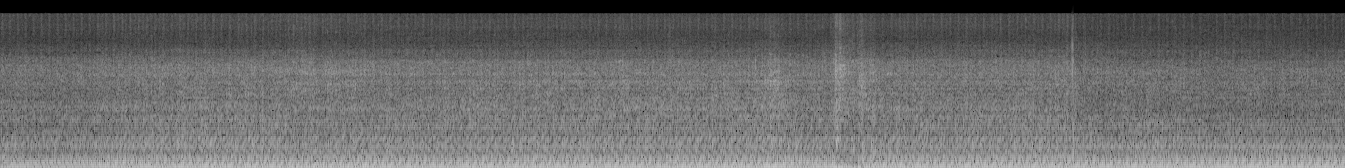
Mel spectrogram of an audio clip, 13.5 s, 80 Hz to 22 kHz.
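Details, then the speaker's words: 360 5.9 V8 idling rough and high: steady but slightly lumpy fast idle with uneven low beat; vacuum leak at the PCV valve, being fixed with a tee adapter and line, capping off the port. "all right so um right now I'm working on my vacuum because my car was piling rough and Eiling really high"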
